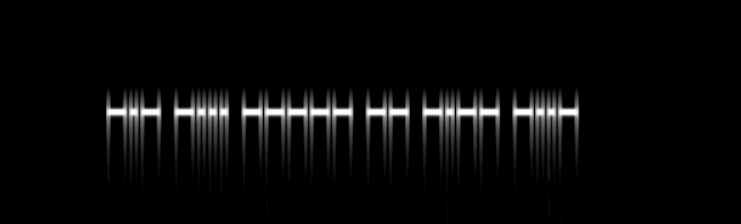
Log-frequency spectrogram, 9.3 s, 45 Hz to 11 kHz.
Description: Morse code, heard as a keyed tone, about 17 wpm, 700 Hz. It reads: KB0MYX
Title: USA Call Signs - 6 Characters - Repeated 3x - 17wpm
